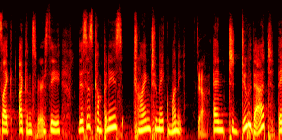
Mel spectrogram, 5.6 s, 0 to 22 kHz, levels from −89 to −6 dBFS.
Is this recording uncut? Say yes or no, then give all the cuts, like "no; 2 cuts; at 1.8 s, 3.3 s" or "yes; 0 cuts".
yes; 0 cuts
